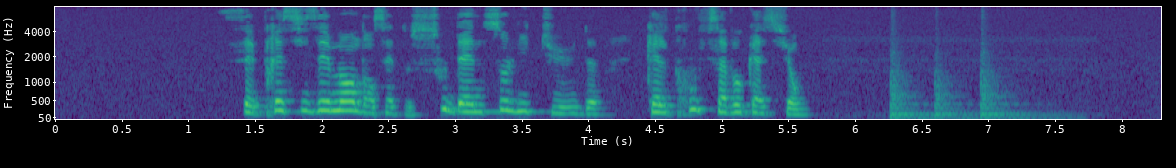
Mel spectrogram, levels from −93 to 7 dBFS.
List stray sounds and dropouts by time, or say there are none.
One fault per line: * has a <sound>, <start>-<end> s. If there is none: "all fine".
* has a thud, 6.3-7.8 s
